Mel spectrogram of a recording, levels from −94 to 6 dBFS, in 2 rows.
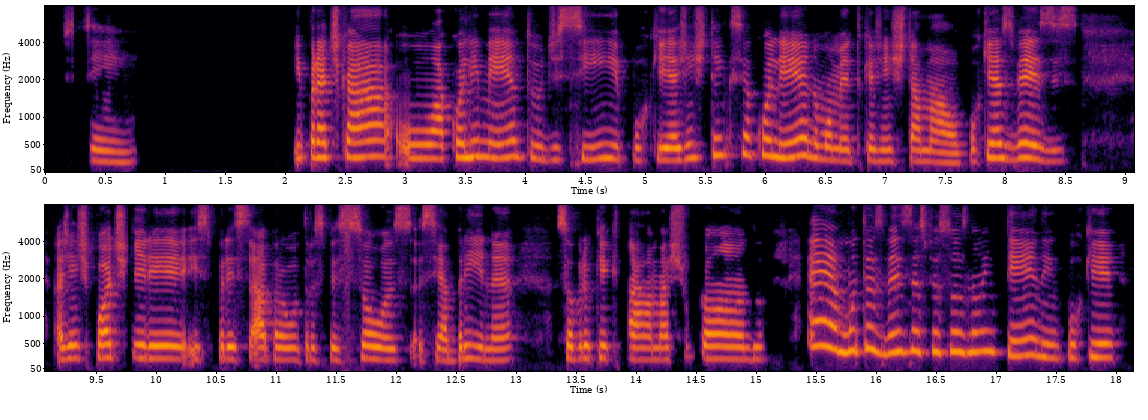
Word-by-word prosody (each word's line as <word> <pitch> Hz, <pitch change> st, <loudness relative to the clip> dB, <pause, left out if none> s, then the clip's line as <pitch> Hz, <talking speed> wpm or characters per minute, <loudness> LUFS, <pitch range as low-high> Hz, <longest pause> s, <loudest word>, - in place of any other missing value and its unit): Sim. 190 Hz, -2 st, -8 dB, 1.3 s
E 250 Hz, -, -3 dB
praticar 275 Hz, +1 st, +3 dB
o 250 Hz, 0 st, -1 dB
acolhimento 265 Hz, 0 st, 0 dB
de 225 Hz, 0 st, -9 dB
si, 240 Hz, +1 st, -4 dB
porque 220 Hz, 0 st, -5 dB
a 220 Hz, 0 st, +5 dB
gente 260 Hz, +4 st, -3 dB
tem 315 Hz, -1 st, -2 dB
que 320 Hz, -, -13 dB
se -, -, -3 dB
acolher 300 Hz, -2 st, +3 dB
no 255 Hz, -, -2 dB
momento 215 Hz, -4 st, -2 dB
que -, -, -4 dB
a -, -, +1 dB
gente 205 Hz, 0 st, -5 dB
tá 205 Hz, -1 st, -2 dB
mal. 180 Hz, -3 st, -2 dB
Porque, 210 Hz, +9 st, -2 dB
às 255 Hz, -1 st, +3 dB
vezes, 220 Hz, -6 st, +1 dB, 0.5 s
a -, -, 0 dB
gente 230 Hz, +1 st, 0 dB
pode 245 Hz, +1 st, +2 dB
querer 230 Hz, -2 st, +3 dB
expressar 220 Hz, -1 st, 0 dB
para 215 Hz, -1 st, 0 dB
outras 210 Hz, 0 st, -5 dB
pessoas, 210 Hz, -1 st, -1 dB
se 215 Hz, -, -2 dB
abrir, 215 Hz, +4 st, -2 dB
né, 205 Hz, 0 st, -3 dB, 0.4 s
sobre 230 Hz, -5 st, +1 dB
o -, -, -5 dB
que 235 Hz, 0 st, -1 dB
que 230 Hz, -, -18 dB
está 210 Hz, -1 st, -1 dB
machucando. 220 Hz, 0 st, 0 dB, 0.4 s
É, 455 Hz, -2 st, +6 dB
muitas 365 Hz, 0 st, +3 dB
vezes 345 Hz, +3 st, +1 dB
as 360 Hz, -1 st, +1 dB
pessoas 350 Hz, -1 st, +1 dB
não 350 Hz, +1 st, +1 dB
entendem, 290 Hz, -8 st, -1 dB
porque 245 Hz, +1 st, -1 dB
235 Hz, 160 wpm, -23 LUFS, 215-275 Hz, 1.3 s, É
